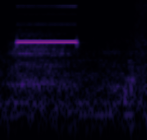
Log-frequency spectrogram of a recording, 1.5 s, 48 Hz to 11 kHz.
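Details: 2013 Toyota Prius (third generation) after replacing the 12-volt battery: a single steady high beep about half a second long, then a quiet cabin; normal start-up chime once power is restored.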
